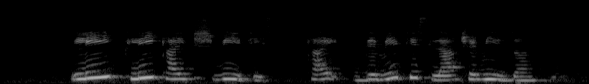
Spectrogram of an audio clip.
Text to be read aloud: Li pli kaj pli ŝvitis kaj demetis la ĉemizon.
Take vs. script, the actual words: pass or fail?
fail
